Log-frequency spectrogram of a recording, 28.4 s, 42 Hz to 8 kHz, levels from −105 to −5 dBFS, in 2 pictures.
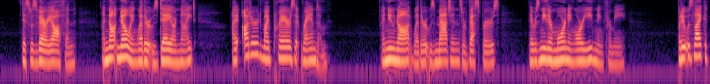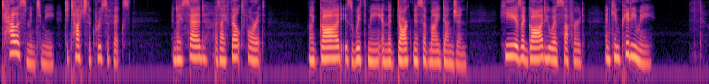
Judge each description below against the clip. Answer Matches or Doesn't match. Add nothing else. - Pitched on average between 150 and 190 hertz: Matches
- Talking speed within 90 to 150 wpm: Doesn't match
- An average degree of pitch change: Matches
